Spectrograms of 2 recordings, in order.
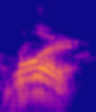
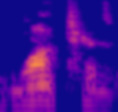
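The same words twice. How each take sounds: First: Water is said with a Philadelphia pronunciation. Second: Water is said with a general, standard pronunciation. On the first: "We say water" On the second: "Everyone says water"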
